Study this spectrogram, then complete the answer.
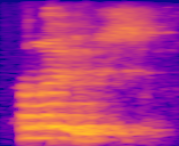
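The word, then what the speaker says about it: πολλούς: Palouse. Polus.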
